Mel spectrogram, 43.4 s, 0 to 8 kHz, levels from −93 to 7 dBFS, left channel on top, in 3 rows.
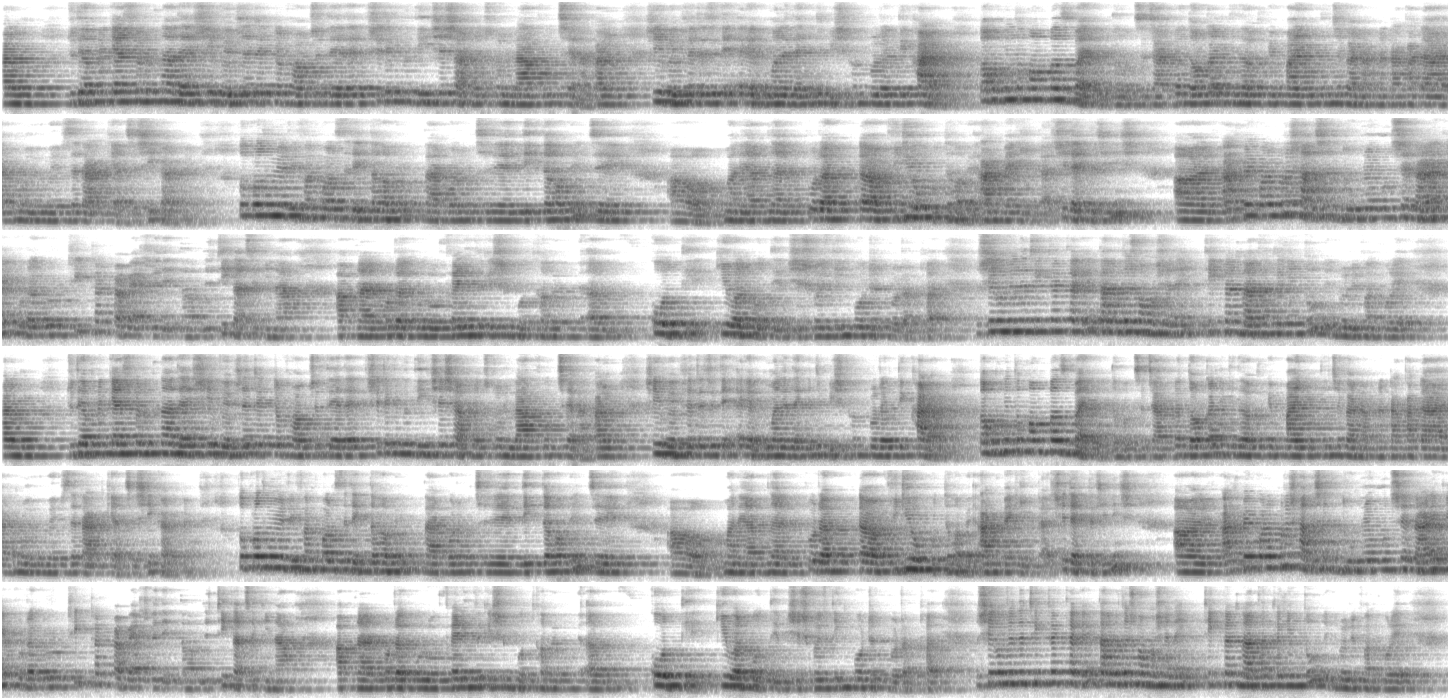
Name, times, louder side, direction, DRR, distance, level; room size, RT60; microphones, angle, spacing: voice 1, 0.0-35.1 35.4-43.3, right 1 dB, 40° right, -1 dB, 0.6 m, -28 dB
5.6 x 2.9 x 2.4 m, 1.3 s
head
